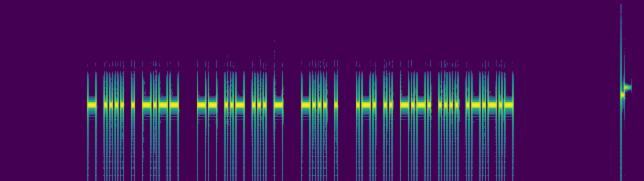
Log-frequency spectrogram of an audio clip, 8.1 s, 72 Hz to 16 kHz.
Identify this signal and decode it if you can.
Morse code, heard as a keyed tone, about 34 wpm, 700 Hz. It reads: THEY MUST BE RICH.
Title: Sentences from Top 1100 Words 35wpm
